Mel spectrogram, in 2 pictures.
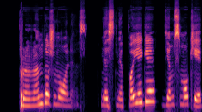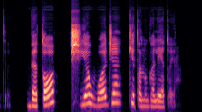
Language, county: Lithuanian, Kaunas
